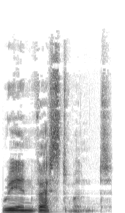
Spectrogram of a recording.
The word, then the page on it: reinvestment: British English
